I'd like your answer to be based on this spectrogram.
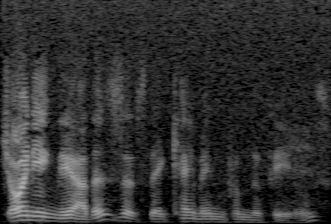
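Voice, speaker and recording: An actor playing a shrewd, brisk chief inspector in a radio play, questioning people with clipped authority. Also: male voice, on the low side, sing-song, fairly bright tone, a little hiss or hum, rough recording. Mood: probing. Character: shrewd, brisk male police chief inspector following hunches. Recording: radio drama recording.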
